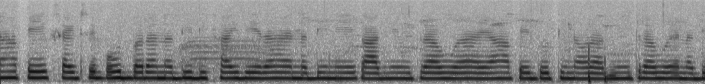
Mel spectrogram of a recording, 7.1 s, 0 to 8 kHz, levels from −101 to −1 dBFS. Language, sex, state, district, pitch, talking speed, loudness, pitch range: Hindi, female, Bihar, Bhagalpur, 210 Hz, 240 wpm, -14 LUFS, 205-215 Hz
